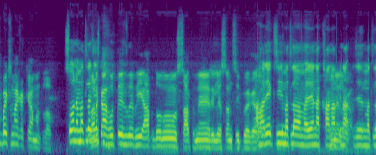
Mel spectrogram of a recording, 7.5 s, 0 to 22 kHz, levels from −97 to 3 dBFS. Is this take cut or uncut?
uncut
